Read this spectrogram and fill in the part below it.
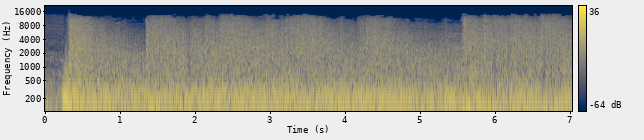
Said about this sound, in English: They had roped this area off. They were taking photographs and securing this area just prior to that huge explosion that we all heard and felt.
